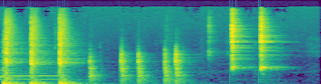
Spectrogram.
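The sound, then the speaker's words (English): Someone knocks on a door: three heavy, booming knocks, then four quicker, softer raps, and two sharper, brighter knocks to finish, with no voices. “Opportunity is knocking at your door.”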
